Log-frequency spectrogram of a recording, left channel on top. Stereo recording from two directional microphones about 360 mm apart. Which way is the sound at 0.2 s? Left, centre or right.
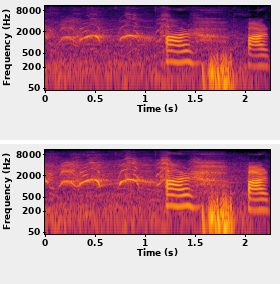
Centre.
